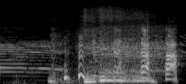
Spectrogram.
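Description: A goat lets out one drawn-out, wavering bleat, loud and close, with a faint steady hum just before it begins.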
